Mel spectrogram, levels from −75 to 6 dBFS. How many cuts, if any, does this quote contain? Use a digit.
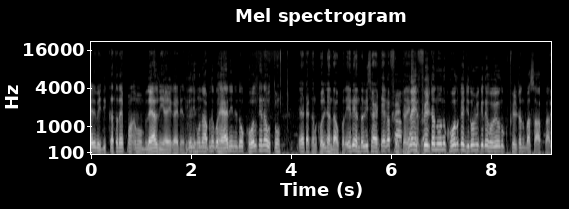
2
